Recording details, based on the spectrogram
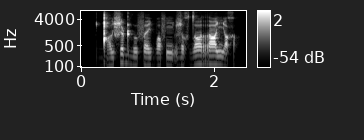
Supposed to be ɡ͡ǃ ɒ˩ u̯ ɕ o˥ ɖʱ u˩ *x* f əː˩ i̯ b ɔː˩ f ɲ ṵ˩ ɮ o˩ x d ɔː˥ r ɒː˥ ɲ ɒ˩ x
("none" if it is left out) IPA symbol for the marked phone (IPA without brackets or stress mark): none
